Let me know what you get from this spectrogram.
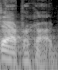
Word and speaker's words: apricot: There's two letters behind the A, so it's got to be. – Right. Makes it a short A. – A short A. If there was only one consonant. – It'd be a long A. It'd be an apricot. – If it was A-P-E-R.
